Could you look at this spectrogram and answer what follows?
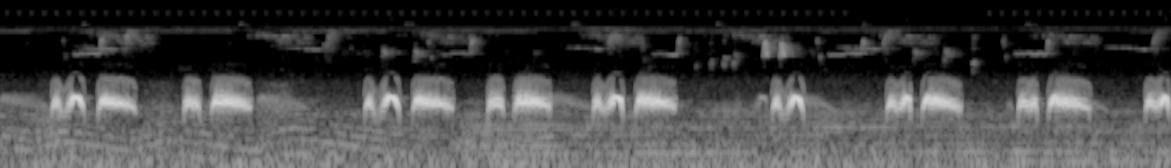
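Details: Long run of spotted dove lure cooing for attracting other birds. About nine two-part phrases: a brief quavering note, then a fuller steady coo, repeated at an even pace. Faint high chirps throughout.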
